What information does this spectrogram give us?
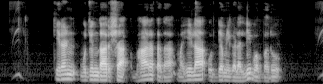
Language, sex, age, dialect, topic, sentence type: Kannada, male, 46-50, Mysore Kannada, banking, statement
